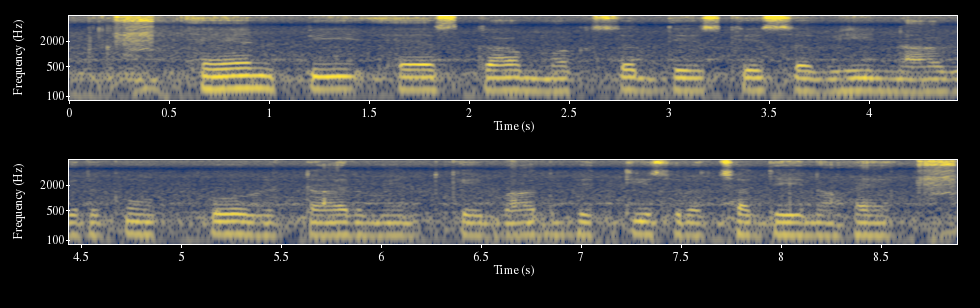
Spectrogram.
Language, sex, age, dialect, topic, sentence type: Hindi, male, 25-30, Kanauji Braj Bhasha, banking, statement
